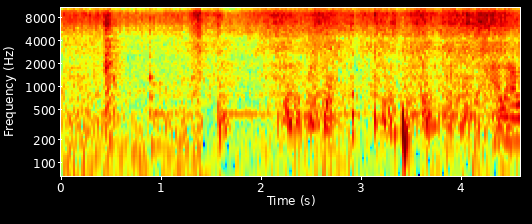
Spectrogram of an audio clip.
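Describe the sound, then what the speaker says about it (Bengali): Grated ginger frying in oil as it is stirred, for a raw mango potato chop, gives a continuous close sizzle with sharp spatula taps and scrapes against the pan scattered through it and no voices. "আর আদাটা একটু নাড়াচাড়া করে নিয়ে"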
